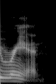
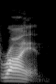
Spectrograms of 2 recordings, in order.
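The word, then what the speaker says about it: Rian: that why do you why do you say ran I don't know it's Ryan Ryan whatever Riaan Ryan I know it's spelled ran but it's it's right okay anyways but maybe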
